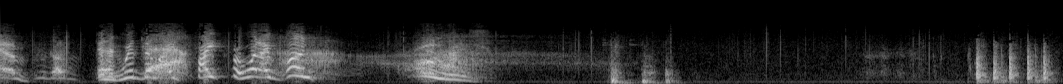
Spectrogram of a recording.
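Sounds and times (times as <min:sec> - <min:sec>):
faint low hum: 0:00.0 - 0:10.6
speech: 0:00.1 - 0:03.3, 0:04.2 - 0:04.9
knocking on a door: 0:06.1 - 0:06.8, 0:09.8 - 0:10.6.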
